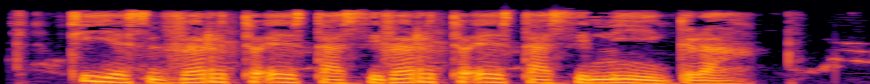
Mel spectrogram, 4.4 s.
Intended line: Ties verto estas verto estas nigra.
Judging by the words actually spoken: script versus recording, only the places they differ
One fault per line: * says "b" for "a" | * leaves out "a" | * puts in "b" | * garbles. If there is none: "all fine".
all fine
